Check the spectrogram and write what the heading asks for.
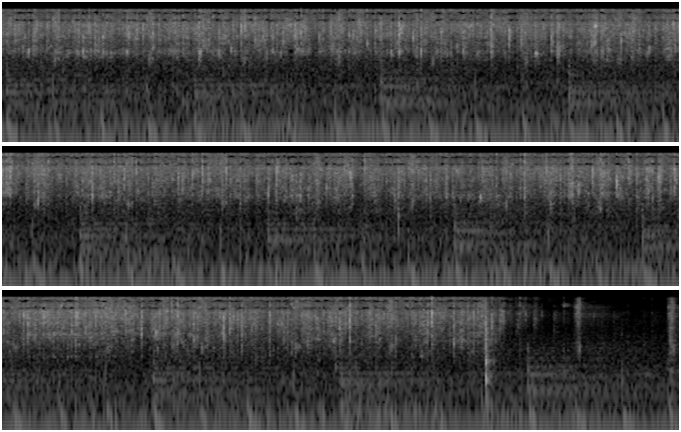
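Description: Kitchen tap running, its stream splashing over hands and a charred roasted eggplant as the skin is rinsed and peeled off. The water stops shortly before the end.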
